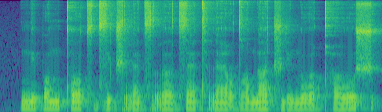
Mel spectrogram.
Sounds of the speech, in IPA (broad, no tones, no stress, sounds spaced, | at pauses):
n ɪ p ɔ n tʼ ɔ t͡s d͡z ɪ t͡ʃ r æ t͡s r ʌ t͡s æ tʰ r æ ɐ̯ dˤ æ n a t͡ʃ j ɪ n o qʰ o ʃ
